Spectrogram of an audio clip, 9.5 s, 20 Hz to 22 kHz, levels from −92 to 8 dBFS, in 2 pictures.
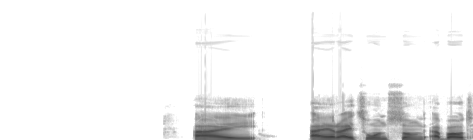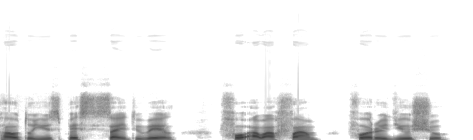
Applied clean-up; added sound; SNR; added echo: none; none; none; none.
